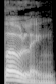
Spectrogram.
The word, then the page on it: bowling: anglais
